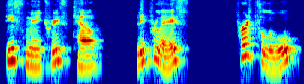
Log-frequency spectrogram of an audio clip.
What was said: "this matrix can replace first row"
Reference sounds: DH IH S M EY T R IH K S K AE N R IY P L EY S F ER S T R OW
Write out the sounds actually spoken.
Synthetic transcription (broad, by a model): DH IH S M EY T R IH S K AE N L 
